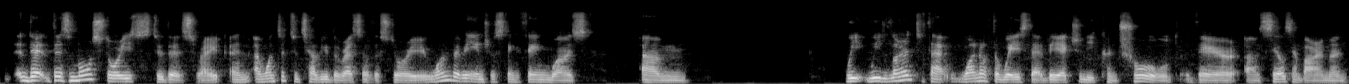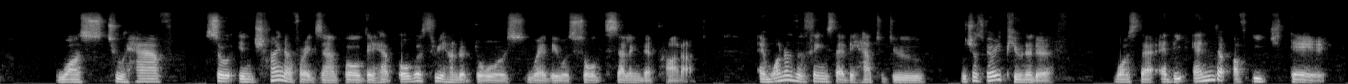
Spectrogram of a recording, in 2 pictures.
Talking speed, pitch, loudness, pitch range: 180 wpm, 115 Hz, -17 LUFS, 100-145 Hz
